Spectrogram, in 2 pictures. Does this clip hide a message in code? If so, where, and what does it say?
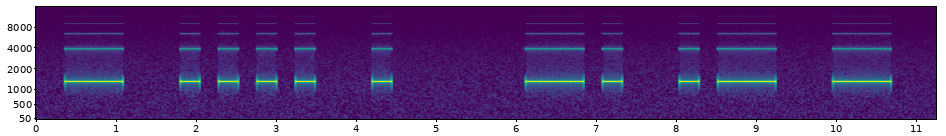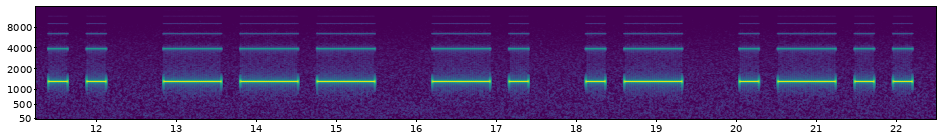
Yes: Morse code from 0.3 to 22.3 s, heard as electronic beeps, machine-sent, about 5 wpm, 1300 Hz. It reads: THE NATIONAL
